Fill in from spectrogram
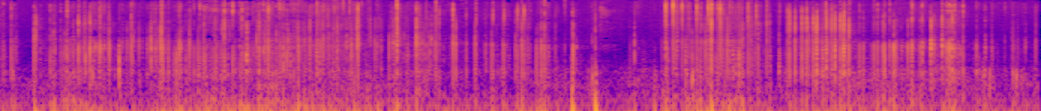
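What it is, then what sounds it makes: Studded fabric pouch. Long nails scratch rapidly over the raised studs of a white studded fabric zippered pouch held in front of the face. The result is a dense, steady crackling patter like rain on a surface, with brief louder clicks and a low rumble underneath.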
